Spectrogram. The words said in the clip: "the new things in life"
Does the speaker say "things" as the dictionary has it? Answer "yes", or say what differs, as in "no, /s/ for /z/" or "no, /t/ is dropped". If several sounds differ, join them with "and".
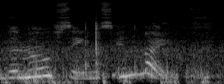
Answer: no, /s/ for /θ/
